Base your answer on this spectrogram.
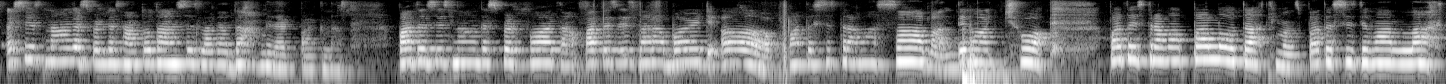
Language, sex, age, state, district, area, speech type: Kashmiri, female, 30-45, Jammu and Kashmir, Ganderbal, rural, spontaneous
